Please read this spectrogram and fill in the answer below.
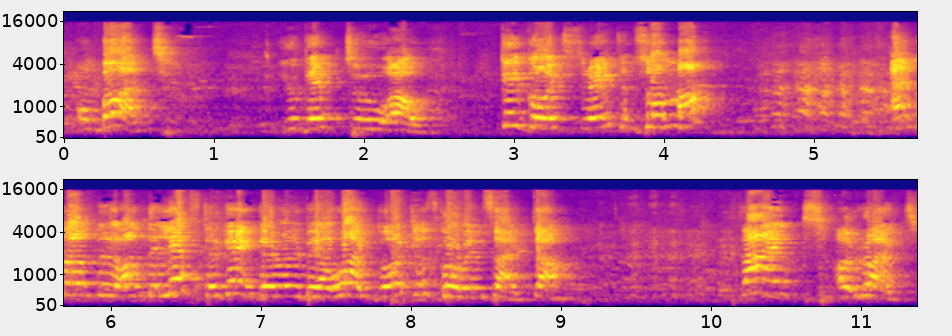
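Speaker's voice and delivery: put-on halting Maltese-accented directions; blunt, broken Maltese English. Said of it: "a Maltese person who doesn't speak English very well".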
